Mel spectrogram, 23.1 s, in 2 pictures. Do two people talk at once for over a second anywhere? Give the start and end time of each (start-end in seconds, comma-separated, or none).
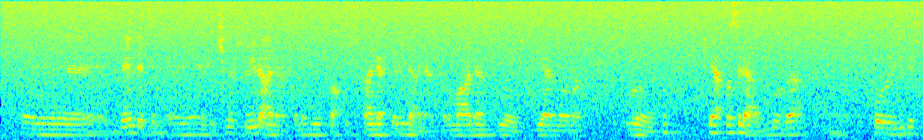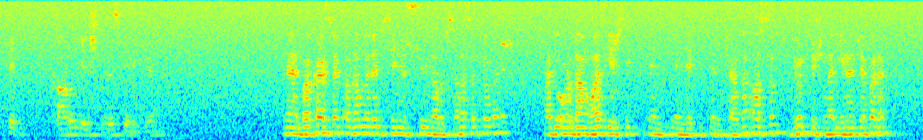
none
